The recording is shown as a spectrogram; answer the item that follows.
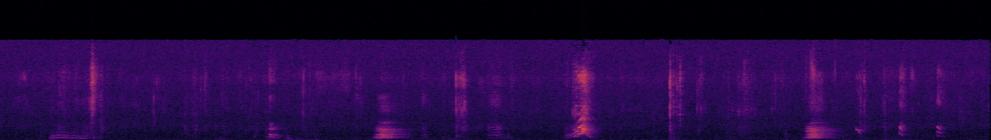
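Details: Cavalier King Charles Spaniel puppies, three weeks old: short squeaky whines and yelps come in scattered bursts a second or two apart, several rising into brief high notes, over a quiet background.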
